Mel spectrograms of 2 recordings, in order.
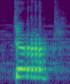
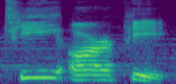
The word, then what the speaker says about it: trp: If I'm really angry at somebody and I want them to suffer, I tell them, trp. It's spelled TRP. Trp. Trp. And it's usually pronounced about like that, fairly short.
